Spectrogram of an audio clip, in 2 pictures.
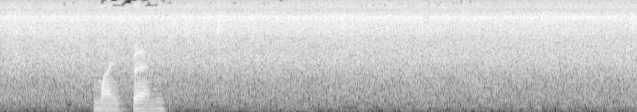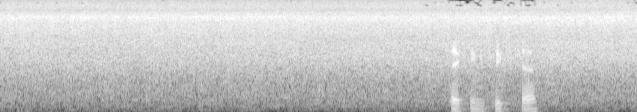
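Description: A man speaks briefly and calmly close by.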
